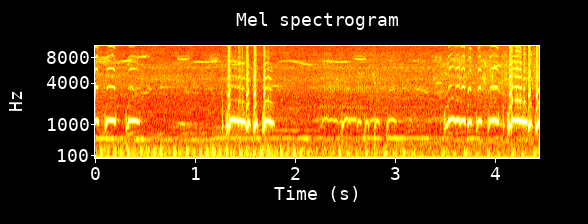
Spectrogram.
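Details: Local zebra dove in deep bass-style song, with repeated phrases of fast rolling coos alternating loud and soft, three loud bursts in all, over a persistent low rumble.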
